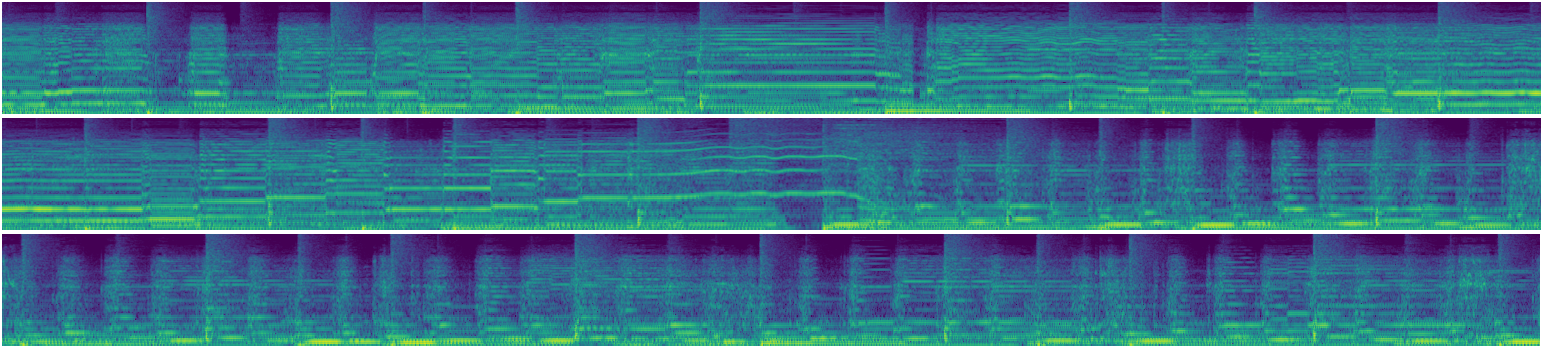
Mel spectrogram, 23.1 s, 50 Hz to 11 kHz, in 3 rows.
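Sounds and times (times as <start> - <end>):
electric guitar lead run: 0.0 - 23.0.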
